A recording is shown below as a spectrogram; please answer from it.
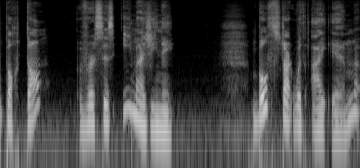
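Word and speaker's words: imaginer: and the N are not in the same syllable and so no nasal sounds are triggered imagine a so we said that vowels plus in or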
